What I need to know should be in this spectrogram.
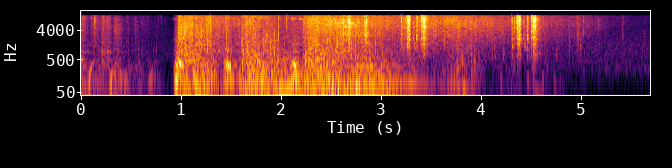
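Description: A pickaxe chops into a tree.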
